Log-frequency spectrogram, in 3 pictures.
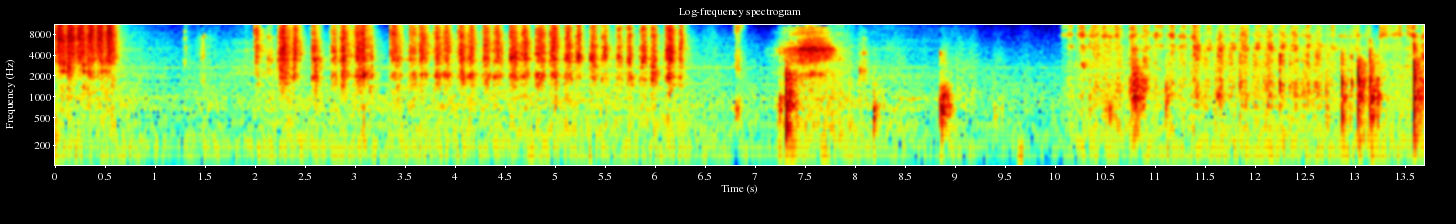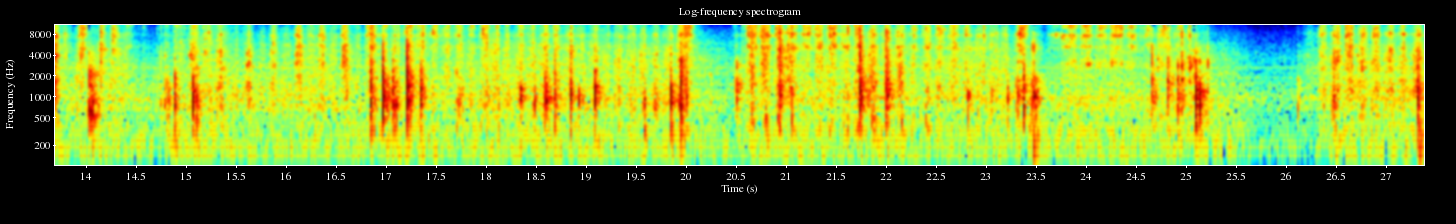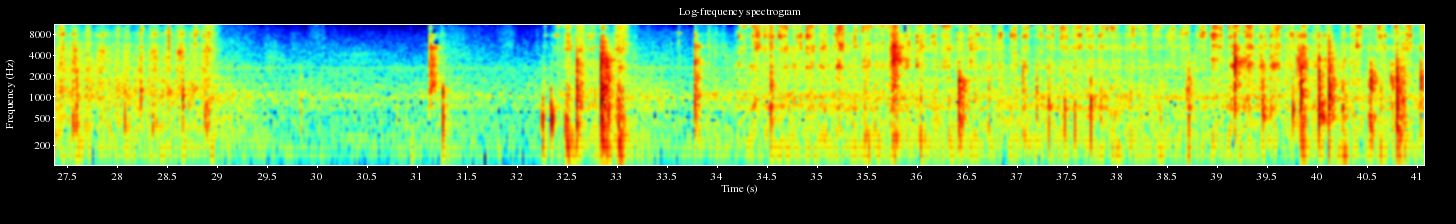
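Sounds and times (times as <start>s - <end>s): wire brush scrubbing metal: 34.2s - 41.0s.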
